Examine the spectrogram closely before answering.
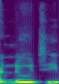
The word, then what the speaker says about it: Nucci: Before the guests, you already know we got the man who you barely see anymore, Nucci, about to get fired. His name rhymes with Gucci.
